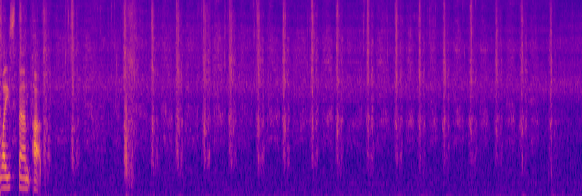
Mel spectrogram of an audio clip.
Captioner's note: knife chopping on cutting board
